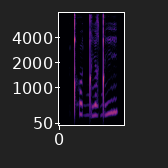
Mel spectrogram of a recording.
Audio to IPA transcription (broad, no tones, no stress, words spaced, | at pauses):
ǃʰoɡ͡ǃiʁɡ͡ǃiː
